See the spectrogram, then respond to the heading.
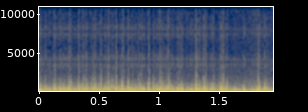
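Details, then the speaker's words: Repaired (cleaned and lubricated) Honeywell tower fan, squirrel cage visible at the bottom turning at full blast: steady rushing airflow with even whir, no rubbing or rattle; running cleanly. "You can see the squirrel cage moving around there. It's moving around pretty good. It's going full blast."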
